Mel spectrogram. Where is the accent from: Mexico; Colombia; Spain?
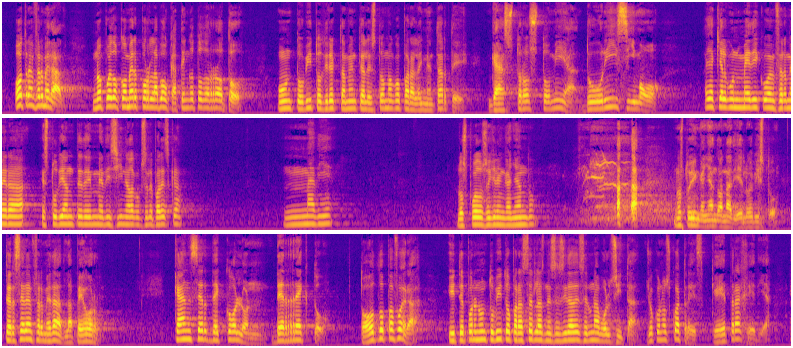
Mexico; Yo le dije, ¿sabes qué? Soy mexicano.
